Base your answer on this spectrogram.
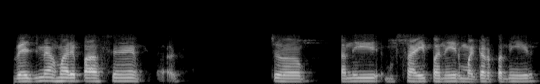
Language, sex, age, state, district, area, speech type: Hindi, male, 45-60, Madhya Pradesh, Bhopal, urban, conversation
